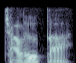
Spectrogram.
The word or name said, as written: chalupa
